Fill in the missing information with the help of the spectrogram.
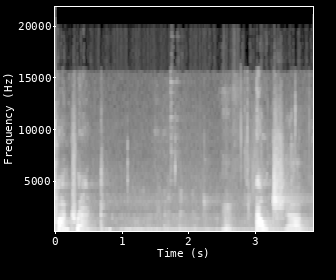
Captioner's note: laughter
